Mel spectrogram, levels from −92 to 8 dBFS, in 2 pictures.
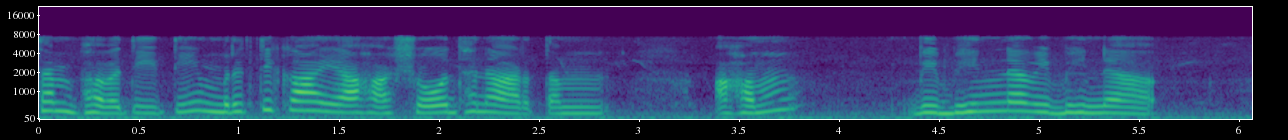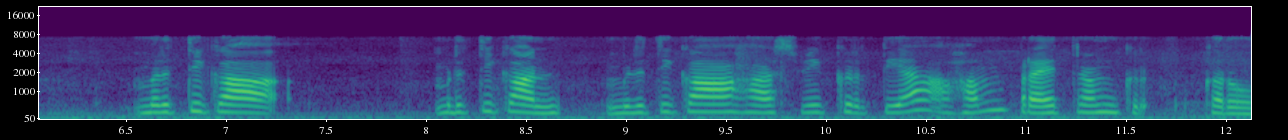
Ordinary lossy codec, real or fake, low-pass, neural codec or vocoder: none; real; 7.2 kHz; none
